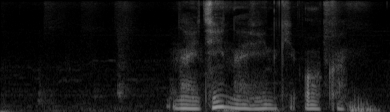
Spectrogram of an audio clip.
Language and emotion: Russian, sad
